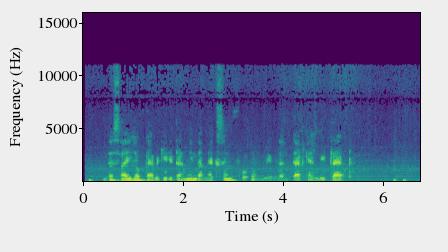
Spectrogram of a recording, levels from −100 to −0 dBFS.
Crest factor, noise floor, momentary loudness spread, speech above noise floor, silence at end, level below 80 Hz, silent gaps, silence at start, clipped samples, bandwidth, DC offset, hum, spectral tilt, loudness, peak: 16 dB; -47 dBFS; 16 LU; 29 dB; 0.25 s; -46 dBFS; none; 0.1 s; under 0.1%; 11.5 kHz; under 0.1%; none; -8 dB/octave; -18 LUFS; -2 dBFS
